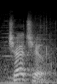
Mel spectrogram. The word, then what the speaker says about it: Churchill: James's visit with Churchill Churchill that's how you say it all together like that I'd heard church and Hill but couldn't find either all I could see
